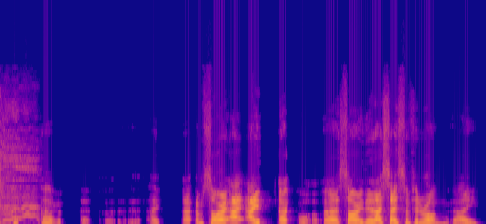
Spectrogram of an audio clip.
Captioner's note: Alyssa laughs; stutters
